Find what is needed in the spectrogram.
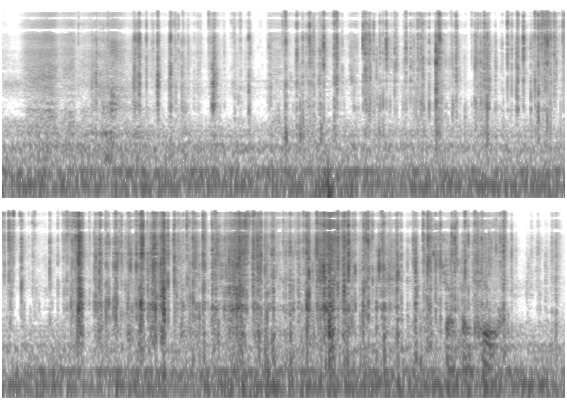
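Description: Foil booster-pack wrapper crinkling and tearing as it is opened by hand. The crackling builds and is loudest in the second half.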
